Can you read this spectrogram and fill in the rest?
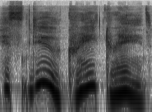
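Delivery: slow, lightly breathy imitation of the cereal ad; a hint of a whispery ad voice; mocking the ad voice. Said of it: "worst D L I've ever heard".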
